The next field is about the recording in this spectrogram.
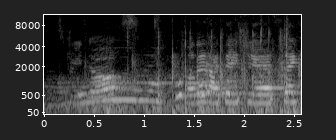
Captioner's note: applause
